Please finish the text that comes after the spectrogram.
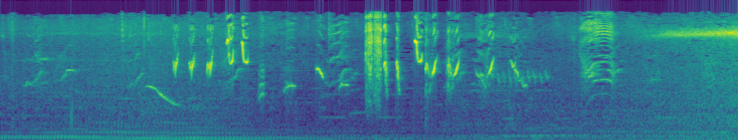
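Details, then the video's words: At a bird kiosk, a caged greater green leafbird pours out varied whistled phrases, slurred downward notes and rapid chirp clusters, with a low background hum. "Cak ijo jos"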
